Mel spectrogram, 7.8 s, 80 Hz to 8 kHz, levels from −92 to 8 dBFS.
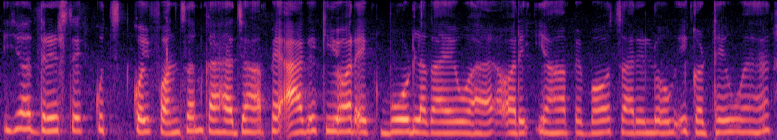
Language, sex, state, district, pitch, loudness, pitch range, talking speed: Hindi, female, Jharkhand, Garhwa, 255 Hz, -18 LUFS, 240-275 Hz, 200 wpm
